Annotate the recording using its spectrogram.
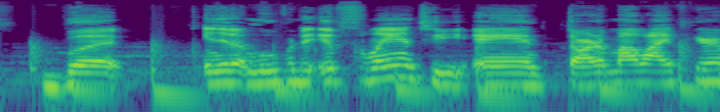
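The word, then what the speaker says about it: Ypsilanti: later i got accepted and i moved to ipslanny michigan and at the time i didn't know how to pronounce its landing michigan i don't know what i was calling it but ended up moving to ipsilanti and started my life here in michigan uh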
